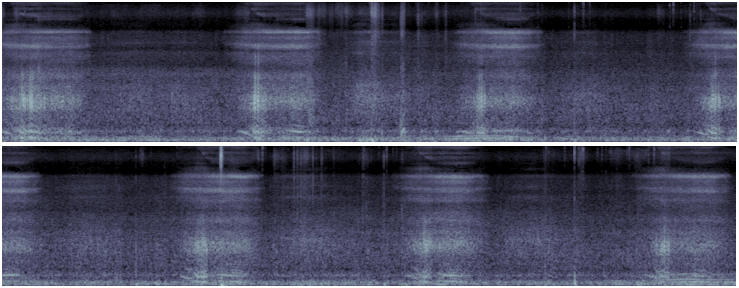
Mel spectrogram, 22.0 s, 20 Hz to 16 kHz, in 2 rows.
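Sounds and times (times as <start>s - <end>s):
person snoring: 0.0s - 1.4s, 3.4s - 5.4s, 6.8s - 8.2s, 10.4s - 11.6s, 13.7s - 14.9s, 17.1s - 18.4s, 20.6s - 22.0s.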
